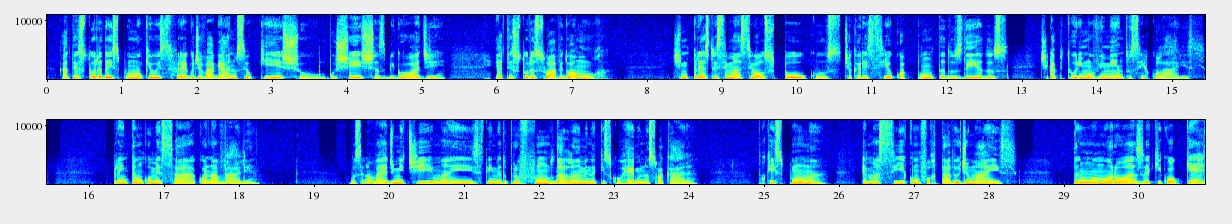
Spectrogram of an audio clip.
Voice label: Narrativa

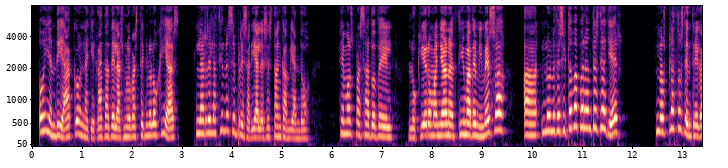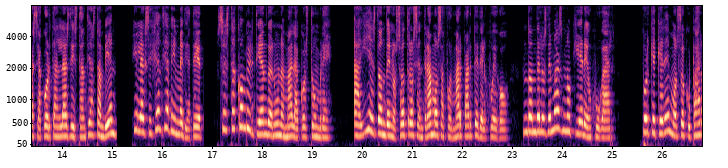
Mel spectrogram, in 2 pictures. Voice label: corporativa

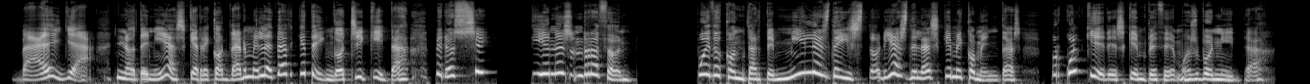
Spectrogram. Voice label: VIDEOJUEGOS ABUELA

